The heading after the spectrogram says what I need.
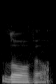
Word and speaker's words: Louisville: saying Louisville and now I've been corrected it's Louisville it's I always say you say it the way the locals say it so same I always grew up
